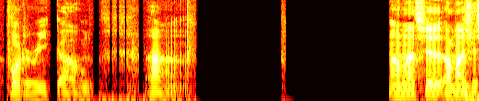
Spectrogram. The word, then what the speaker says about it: Puerto Rico: e puerto rico you're pronouncing the u and the e that's uh because you're going by the spelling but uh but that's not how well we normally pronounce uh puerto rico uh unless you unless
